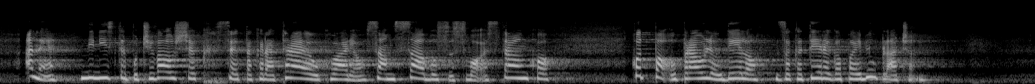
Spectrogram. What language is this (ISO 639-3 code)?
slv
